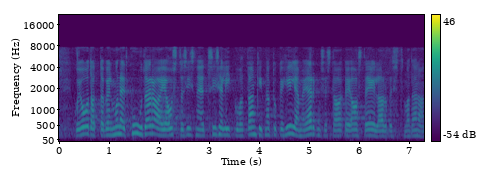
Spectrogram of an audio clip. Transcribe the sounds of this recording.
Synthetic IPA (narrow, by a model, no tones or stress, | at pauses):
kujo̞ːd̪̥ɑt̪ːˑɑve̞ːlmɤne̞d̪̥kuːd̪̥æɾɑjɑo̞st̪ɑsisne̞ːd̪̥sis̬e̞liːkːuvɑd̪̥̚ːɑŋɡid̪nɑt̪ːˑukːˑe̞ɦiljemejærɡ̥mise̞st̪ɑːst̪ɑe̞ːlɑrve̞st̪mɑt̪ænɑ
